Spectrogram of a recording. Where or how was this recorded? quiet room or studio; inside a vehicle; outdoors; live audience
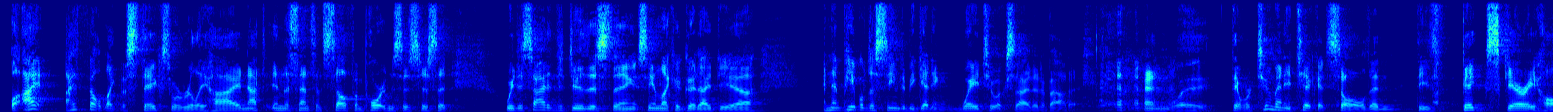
live audience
